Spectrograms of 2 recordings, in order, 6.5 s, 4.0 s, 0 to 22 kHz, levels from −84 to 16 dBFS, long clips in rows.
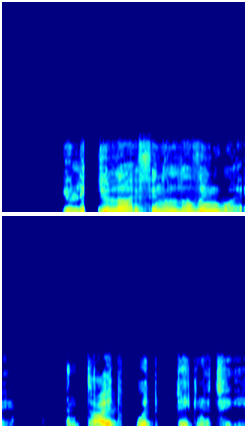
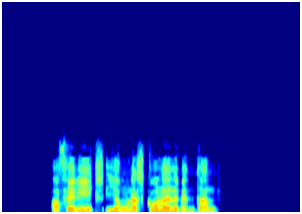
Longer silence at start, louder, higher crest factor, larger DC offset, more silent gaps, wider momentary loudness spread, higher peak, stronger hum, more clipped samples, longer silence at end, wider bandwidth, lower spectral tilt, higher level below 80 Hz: first, 0.85 s vs 0.65 s; second, -27 LUFS vs -19 LUFS; about the same, 22 dB vs 18 dB; neither; first, 1.14-1.25 s, 3.46-3.64 s, 3.94-4.05 s, 5.38-5.42 s, 5.52-5.57 s vs none; first, 16 LU vs 8 LU; second, -6 dBFS vs -2 dBFS; neither; neither; second, 0.2 s vs 1.15 s; about the same, 7.8 kHz vs 7.8 kHz; first, -7 dB/octave vs -5 dB/octave; about the same, -62 dBFS vs -62 dBFS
